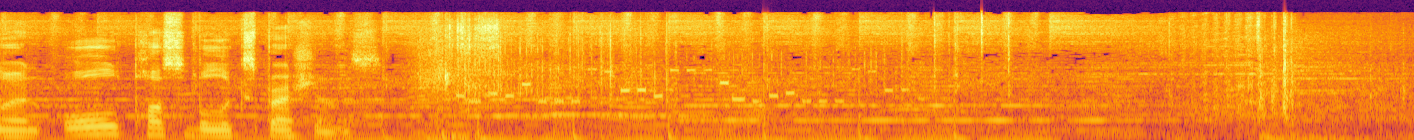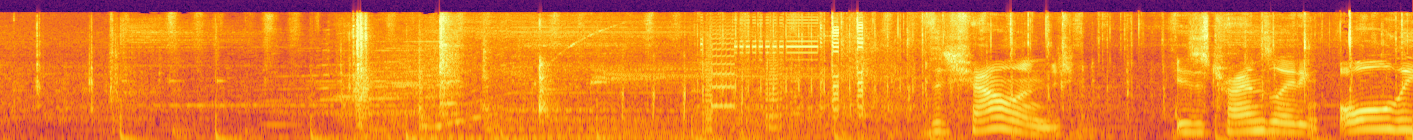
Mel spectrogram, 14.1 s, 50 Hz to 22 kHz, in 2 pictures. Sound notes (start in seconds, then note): 2.2 rapid electronic beeping; 4.3 upbeat music; 8.8 projector whirring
